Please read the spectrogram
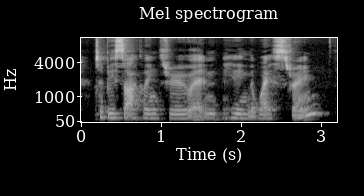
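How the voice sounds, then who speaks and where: The speaker is a woman with an Australian accent. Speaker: corporate sustainability director. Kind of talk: podcast interview.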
